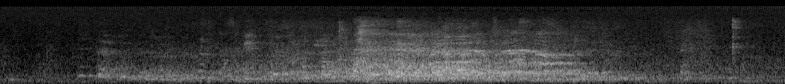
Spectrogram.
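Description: A lone performer sings in a large echoing hall.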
